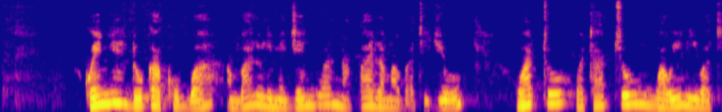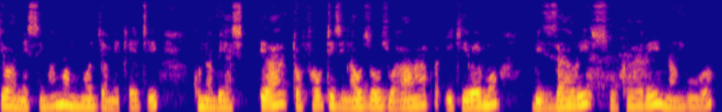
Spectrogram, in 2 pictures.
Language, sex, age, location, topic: Swahili, female, 25-35, Mombasa, agriculture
